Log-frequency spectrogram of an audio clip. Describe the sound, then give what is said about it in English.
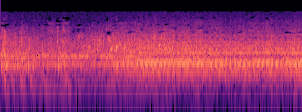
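A small pull-start generator, started with a long, hard pull on its starting rope to power a searchlight, catches and rises into a steady, buzzing drone, growing louder after the first second and then holding an even, constant hum with no voices. “we had everything connected and the generator ready to go. Give the starting rope a long, hard pull”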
